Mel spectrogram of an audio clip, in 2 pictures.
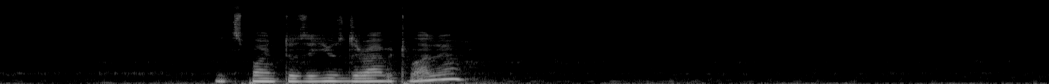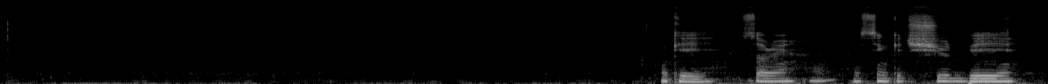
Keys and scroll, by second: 16.9 ctrl+Tab, 18.1 ctrl+Tab.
